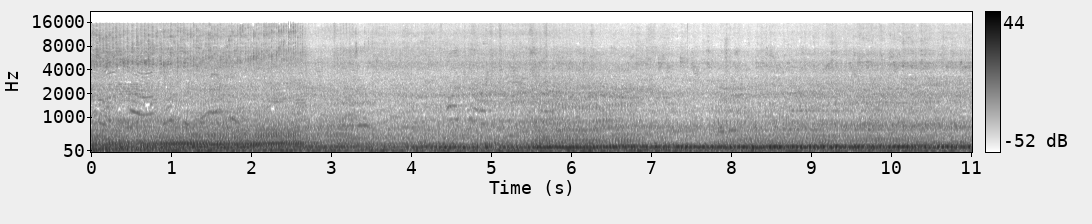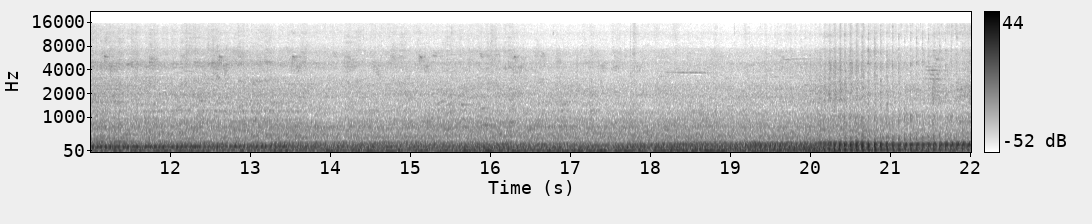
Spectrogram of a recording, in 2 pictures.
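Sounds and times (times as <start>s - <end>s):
small motorcycle engine passing: 0.0s - 3.6s, 19.3s - 22.0s
street noise: 0.0s - 22.0s.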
